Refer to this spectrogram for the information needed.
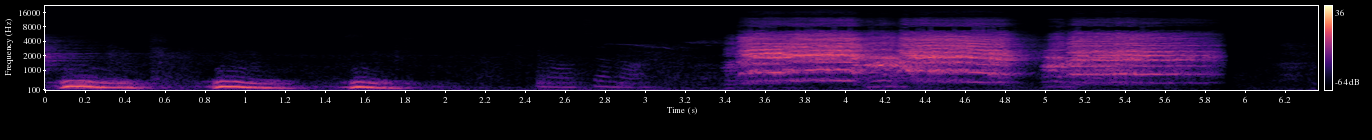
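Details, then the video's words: Barred owl in a backyard: three low, swooping hoots repeated under a second apart, softer notes after them, then three long, loud hissing rasps. "Barred Owl (Hoot Owl)"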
